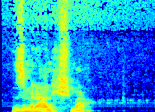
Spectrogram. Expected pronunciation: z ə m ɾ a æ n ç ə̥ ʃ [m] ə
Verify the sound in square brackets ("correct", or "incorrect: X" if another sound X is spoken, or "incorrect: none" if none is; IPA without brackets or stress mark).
correct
